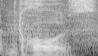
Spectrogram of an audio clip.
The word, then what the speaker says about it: Droz: Z, yeah, Droz. Droz. I don't have much to say. I mean, regarding the pronunciation, just Droz and not Droz, because it's not an S, the same as Hermès and Hermès. Yeah.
